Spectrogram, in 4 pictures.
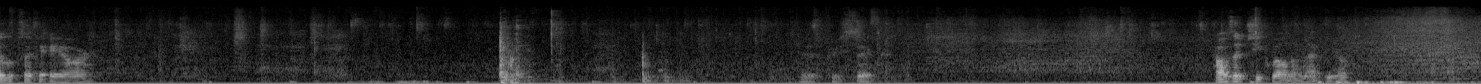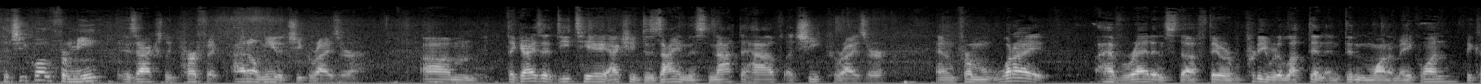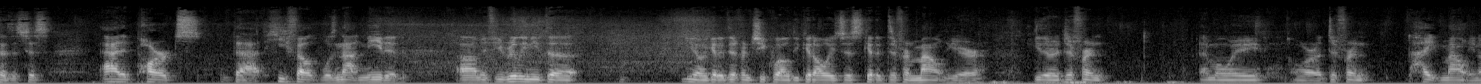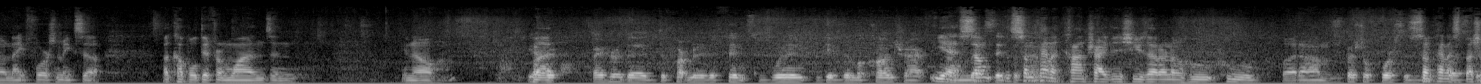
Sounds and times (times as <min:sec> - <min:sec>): Speech: 0:00.0 - 0:01.0, 0:08.0 - 0:08.9, 0:12.1 - 0:13.6, 0:14.8 - 0:35.5, 0:36.4 - 0:40.7, 0:41.6 - 0:47.5, 0:48.4 - 0:49.0, 0:49.6 - 0:59.2
Inside, small room: 0:00.0 - 0:59.2.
